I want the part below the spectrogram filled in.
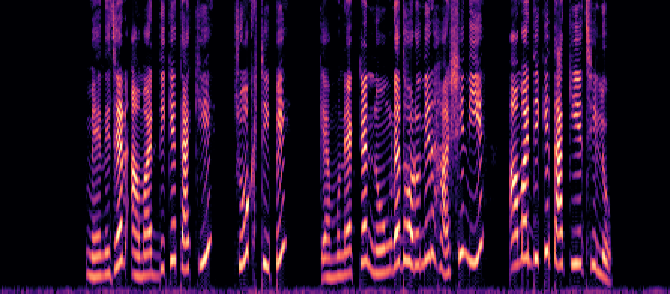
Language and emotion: Bengali, disgusted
